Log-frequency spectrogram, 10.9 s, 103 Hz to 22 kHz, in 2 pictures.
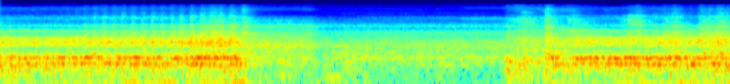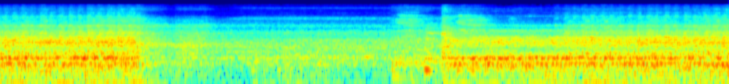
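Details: Loud whooshing airflow cycles, long pushes alternating with quieter pulls, from a Cough Assist E70 mechanical insufflation-exsufflation device helping a user clear secretions during his routine therapy.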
